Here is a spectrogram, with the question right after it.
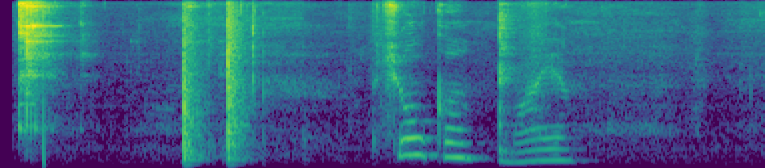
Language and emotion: Russian, neutral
